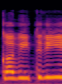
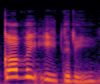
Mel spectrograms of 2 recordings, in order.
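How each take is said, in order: First: The middle sounds like 'vi', in three syllables. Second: The middle sounds like 'va-i', with an extra syllable. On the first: The speaker calls it wrong. "कवित्री नहीं" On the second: The speaker calls it right. "अपितु कवइत्री"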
